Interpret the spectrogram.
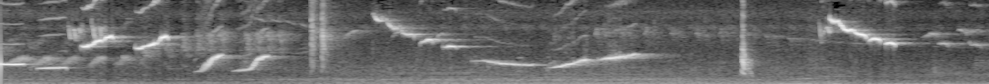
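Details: Brown-chested jungle flycatcher from Bali singing to draw replies from others of its kind. Short rising and falling whistled notes are spaced out, with a few clicks between phrases.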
